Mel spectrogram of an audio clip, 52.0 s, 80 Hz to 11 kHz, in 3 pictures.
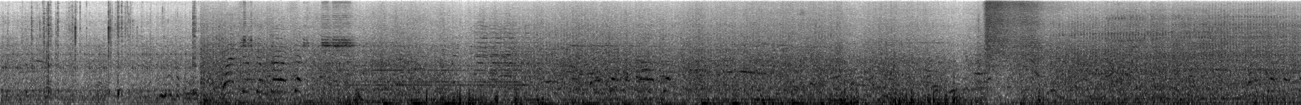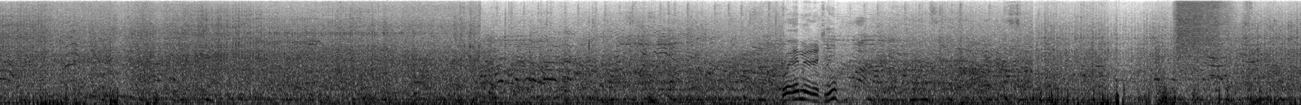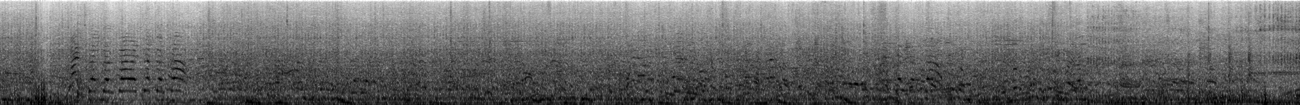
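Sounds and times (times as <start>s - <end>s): vehicle engines running: 0.0s - 52.0s
voices: 0.0s - 52.0s
loud hiss: 13.1s - 14.2s, 33.0s - 33.9s.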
